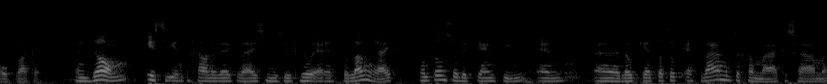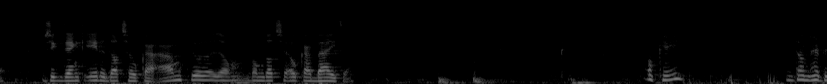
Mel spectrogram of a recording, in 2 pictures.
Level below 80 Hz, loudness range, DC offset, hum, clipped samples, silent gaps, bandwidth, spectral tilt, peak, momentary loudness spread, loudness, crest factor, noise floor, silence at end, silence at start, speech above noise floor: -64 dBFS; 7 LU; under 0.1%; none; under 0.1%; none; 8.2 kHz; -6 dB/octave; -26 dBFS; 16 LU; -48 LUFS; 22 dB; -71 dBFS; 0 s; 0 s; 24 dB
